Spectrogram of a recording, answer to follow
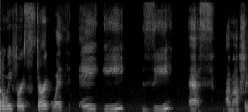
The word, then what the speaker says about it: AEZS: well so why don't we first start with a e-z s I'm actually pronouncing it properly for Jim today because that's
